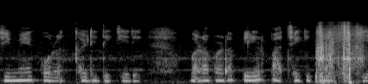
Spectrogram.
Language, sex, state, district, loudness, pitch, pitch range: Rajasthani, female, Rajasthan, Churu, -26 LUFS, 180 Hz, 175-185 Hz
